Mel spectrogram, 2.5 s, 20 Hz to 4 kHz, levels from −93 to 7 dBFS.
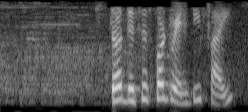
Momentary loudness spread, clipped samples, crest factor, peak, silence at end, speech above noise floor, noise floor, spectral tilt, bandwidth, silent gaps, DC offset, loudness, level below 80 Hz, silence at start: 24 LU; under 0.1%; 20 dB; -2 dBFS; 0.15 s; 23 dB; -43 dBFS; -6.5 dB/octave; 4 kHz; none; under 0.1%; -19 LUFS; -82 dBFS; 0.25 s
